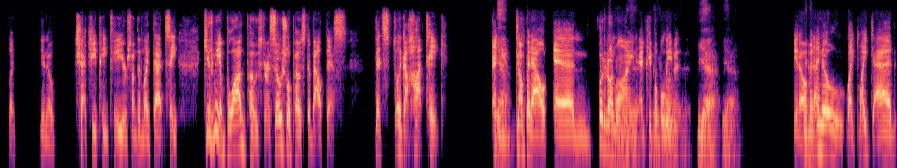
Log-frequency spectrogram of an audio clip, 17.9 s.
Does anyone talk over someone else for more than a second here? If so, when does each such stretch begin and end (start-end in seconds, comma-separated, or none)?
12.1-13.6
